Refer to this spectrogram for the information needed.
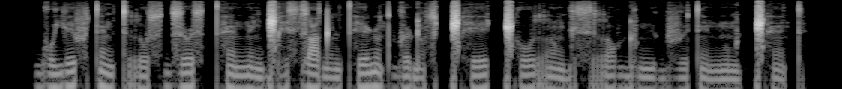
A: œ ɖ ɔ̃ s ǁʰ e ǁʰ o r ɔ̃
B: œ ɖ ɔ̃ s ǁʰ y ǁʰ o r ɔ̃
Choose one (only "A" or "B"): A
